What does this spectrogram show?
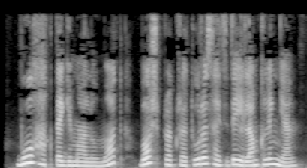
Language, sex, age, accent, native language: Uzbek, female, under 19, Namangan, Uzbek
